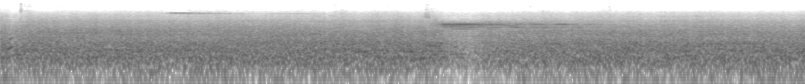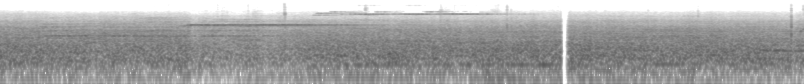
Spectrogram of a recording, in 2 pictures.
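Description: Steady noisy din of traffic and scattered voices, with a few faint brief tones rising out of it. The sound drops out for an instant near the end.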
